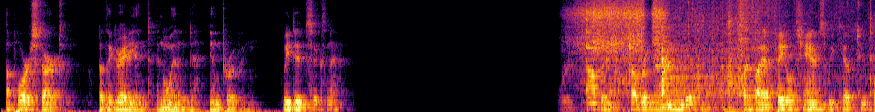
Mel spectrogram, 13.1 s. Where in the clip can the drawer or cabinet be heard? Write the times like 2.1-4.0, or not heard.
not heard.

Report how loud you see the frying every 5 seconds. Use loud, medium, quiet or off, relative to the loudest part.
off, loud, medium.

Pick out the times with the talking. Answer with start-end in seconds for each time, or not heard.
0.0-5.1, 8.4-13.0.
